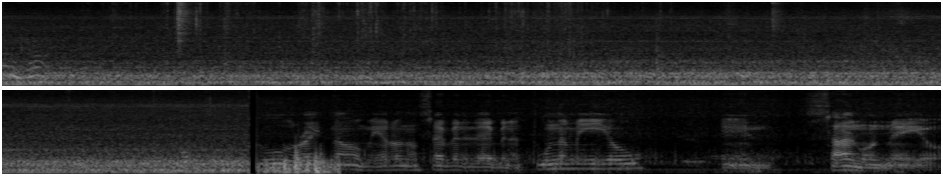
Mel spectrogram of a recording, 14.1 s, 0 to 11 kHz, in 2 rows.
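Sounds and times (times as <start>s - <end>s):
low mechanical rumble and hum: 0.0s - 11.2s.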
